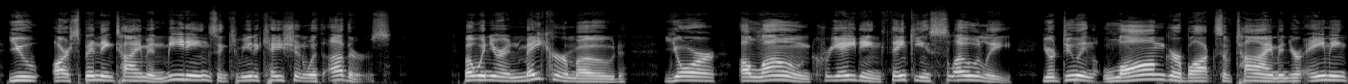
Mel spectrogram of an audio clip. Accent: American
